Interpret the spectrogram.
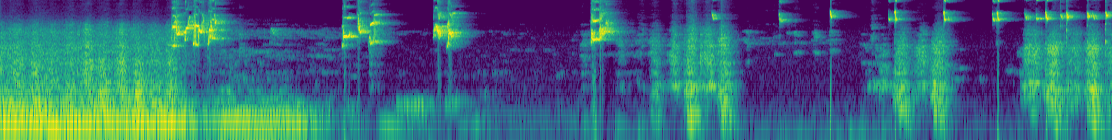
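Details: Lure recording of a lovebird to stir silent lovebirds into song: scratchy, shrill chirps and chattering bursts in irregular clusters, broken by brief silences, with a low rumbling hum at the start.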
